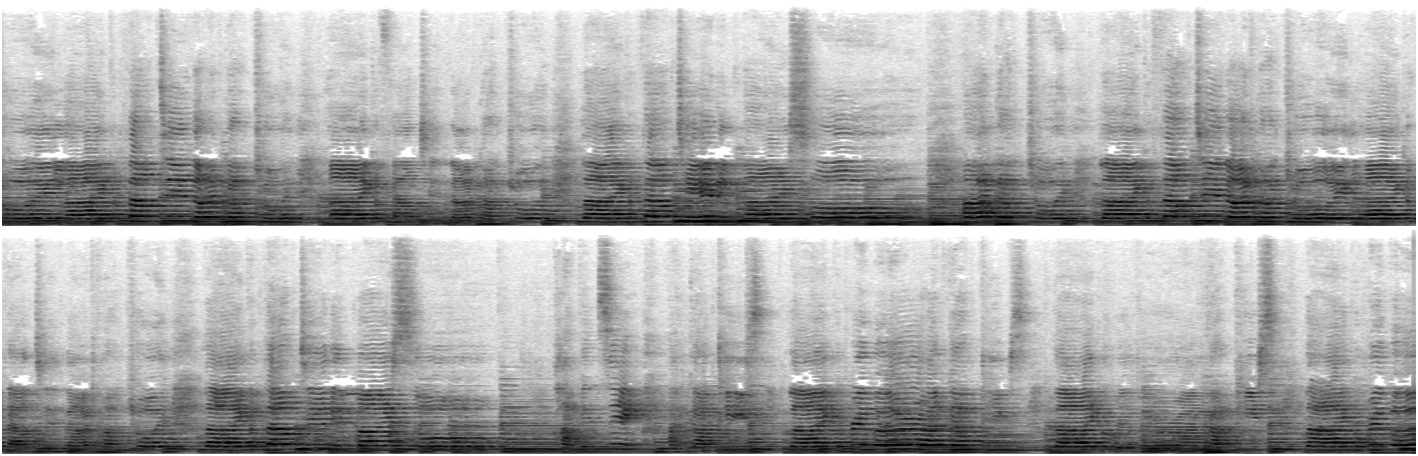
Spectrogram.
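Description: A woman singing a melody with her own accompaniment on a Yamaha electronic keyboard.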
